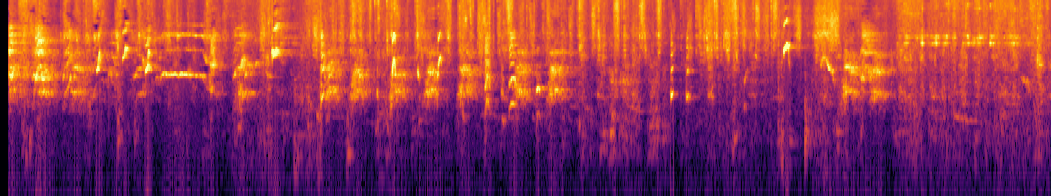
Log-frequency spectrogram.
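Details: SilkyTon and HavaTzu puppies in Central Pennsylvania yipping and whining together, a chorus of high, thin, overlapping squeals and short yelps with rising and falling pitch, steady throughout with no other sounds standing out.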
